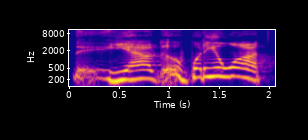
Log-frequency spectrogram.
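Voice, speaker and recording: A man's voice: high voice, drawn-out words, pitched above the performer's own voice, heavily acted. A man voicing a scared but defiant twelve-year-old boy in an audio story, his teenage voice cracking and plaintive. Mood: wary.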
